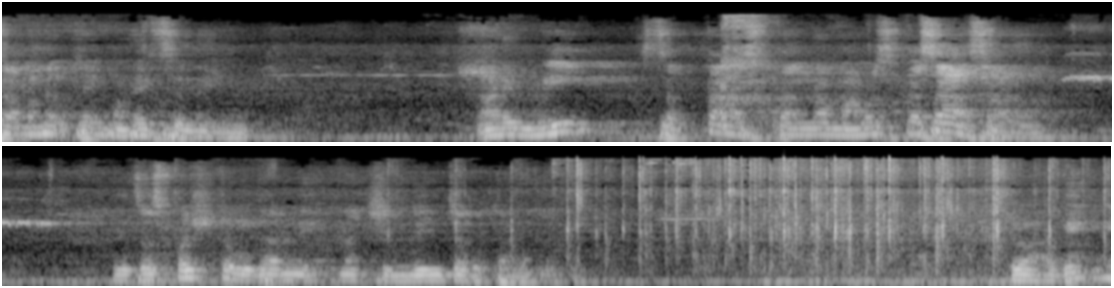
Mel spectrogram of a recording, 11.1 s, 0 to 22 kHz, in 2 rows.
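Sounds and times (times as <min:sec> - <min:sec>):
audience clapping: 0:07.5 - 0:11.0.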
